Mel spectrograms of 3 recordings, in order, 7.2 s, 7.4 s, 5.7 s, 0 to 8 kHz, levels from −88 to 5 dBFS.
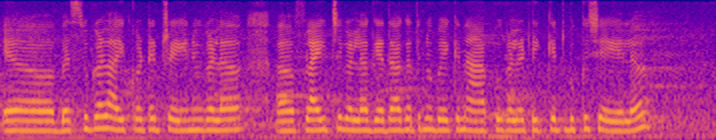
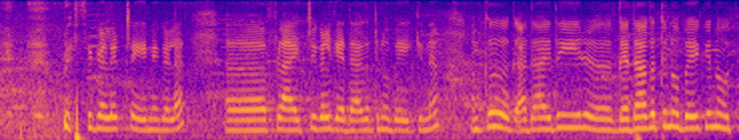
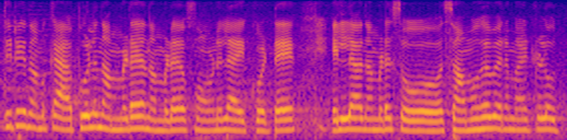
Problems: none marked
